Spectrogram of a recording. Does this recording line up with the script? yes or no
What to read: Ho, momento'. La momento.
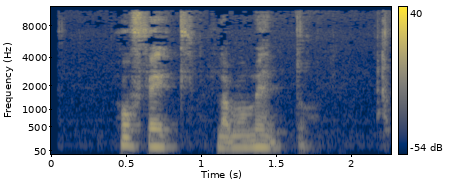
no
